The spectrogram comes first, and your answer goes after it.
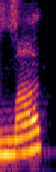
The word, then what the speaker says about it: mouth: La TH al final, y sí, es con la lengua entre los dientes, suavecito.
